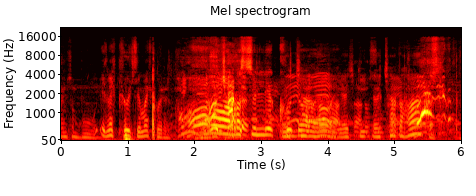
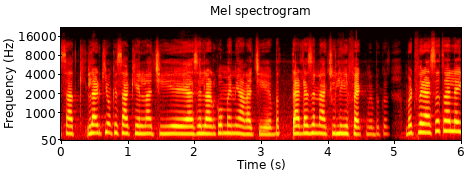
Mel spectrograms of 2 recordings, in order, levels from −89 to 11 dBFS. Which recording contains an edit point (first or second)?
second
